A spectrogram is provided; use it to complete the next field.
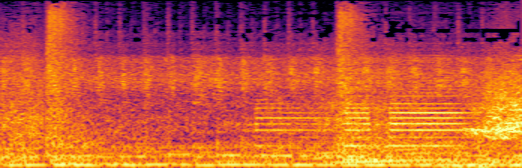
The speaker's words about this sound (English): Wait, is that a side loader? Garbage truck or.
